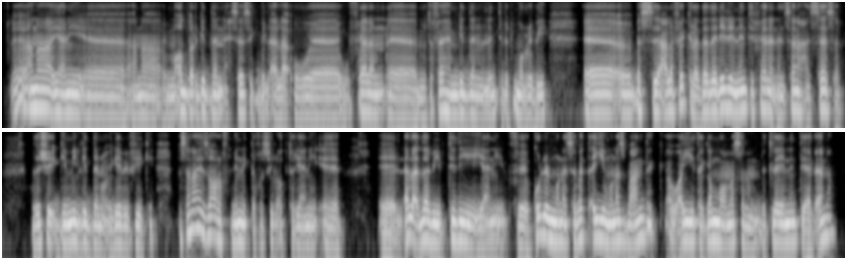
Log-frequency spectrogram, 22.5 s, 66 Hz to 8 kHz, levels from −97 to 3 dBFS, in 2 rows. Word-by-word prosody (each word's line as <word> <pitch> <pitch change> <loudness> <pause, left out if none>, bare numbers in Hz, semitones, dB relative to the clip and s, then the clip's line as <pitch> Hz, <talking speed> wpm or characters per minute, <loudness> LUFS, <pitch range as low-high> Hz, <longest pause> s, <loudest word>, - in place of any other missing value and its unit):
آآ - - -1
أنا 145 -1 +4
يعني 125 -1 +2
آآ 110 -2 -3
أنا 110 -1 -3
مقدّر 120 +2 0
جدًا 120 0 0
إحساسِك 120 0 -4
بالقَلَق 105 +1 -3
و 110 0 -2 0.4
وفعلًا 125 -2 -1
آآ 105 -3 -2
متفهِّم 120 +4 0
جدًا 120 -1 +1
اللي 110 -1 -1
أنتِ 115 - -3
بتمُري 115 -2 -1
بيه، 115 +2 -3 0.5
آآ 120 -1 +2
بس 130 0 0
على 130 +1 +2
فكرة 150 -4 -1
ده 130 +4 +1
دليل 135 +3 +3
إن 130 -2 +4
أنتِ 140 -1 +2
فعلًا 140 +1 -1
إنسانة 130 +4 -1
حسّاسة، 135 +1 -3 0.4
وده 115 +2 0
شيء 130 0 0
جميل 125 +2 +3
جدًا 120 -3 0
وإيجابي 115 +2 -1
فيكِ. 115 0 -5 0.3
بس 140 - -4
أنا 185 +3 +2
عايز 190 -6 0
أعرف 135 -5 -3
منِك 125 0 +2
تفاصيل - - -6
أكتر، 95 - -9
يعني 110 0 -3
آآ - - -7 0.5
آآ 85 -1 -1
القَلَق 155 0 +2
ده 135 +4 +3
بيبتدي 125 -3 +2
يعني 105 - -2
في 110 -2 -3
كل 155 +7 +1
المناسبات 135 0 +2
أي 145 0 +3
مناسبة 125 -1 +2
عندِك 140 +5 -1
أو - - -2
أي 130 0 +4
تجمُّع 130 +1 +3
مثلًا 120 -3 -1
بتلاقي 130 -1 0
إن 125 +1 +5
أنتِ 130 0 0
قلقانة؟ 140 - -2
125 Hz, 170 wpm, -22 LUFS, 115-135 Hz, 0.5 s, إن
